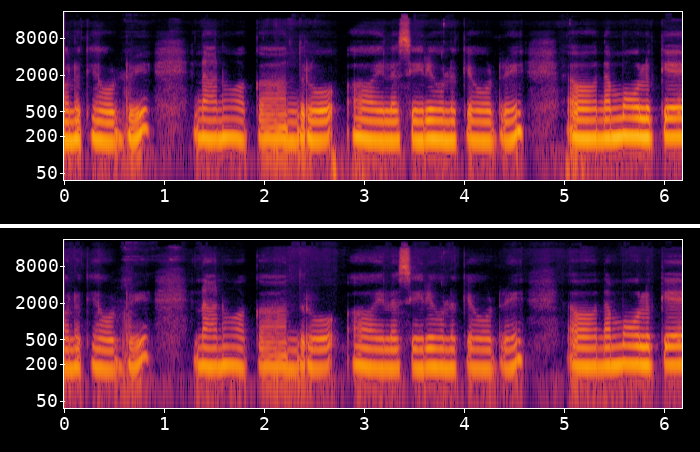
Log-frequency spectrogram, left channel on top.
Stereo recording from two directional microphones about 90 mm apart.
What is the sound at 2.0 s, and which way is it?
Speech, 45° left (ahead or behind).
